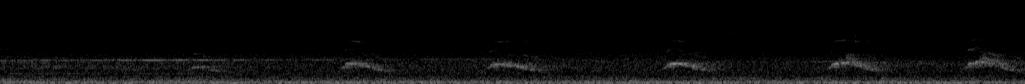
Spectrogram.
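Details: A captive Canada lynx at a big cat rescue, heard in the background at dusk as light fades, gives hollow, hooting woo calls repeated every second or two over low rumbling background noise.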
